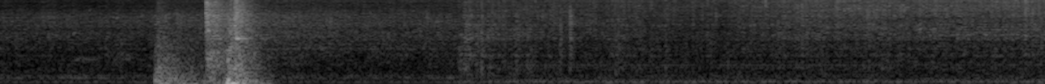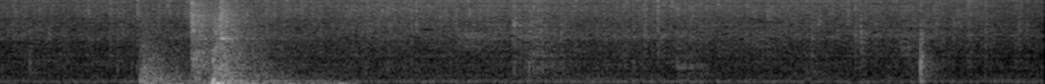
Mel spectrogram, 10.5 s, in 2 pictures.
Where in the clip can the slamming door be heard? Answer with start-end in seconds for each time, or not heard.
0.8-1.4, 5.9-7.0.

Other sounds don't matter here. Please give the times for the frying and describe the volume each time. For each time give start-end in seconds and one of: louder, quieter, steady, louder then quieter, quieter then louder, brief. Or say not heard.
0.0-10.4 louder.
